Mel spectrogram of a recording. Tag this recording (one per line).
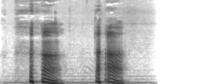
amity
benevolence
charity
cordiality
fellowship
friendliness
friendship
goodwill
human
kindness
male
man
vocal
voice
wordless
